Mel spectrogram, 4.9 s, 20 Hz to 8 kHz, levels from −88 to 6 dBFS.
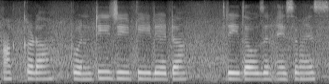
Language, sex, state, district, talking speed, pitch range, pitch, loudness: Telugu, female, Andhra Pradesh, Annamaya, 95 wpm, 210-220 Hz, 215 Hz, -16 LUFS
